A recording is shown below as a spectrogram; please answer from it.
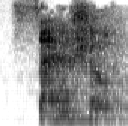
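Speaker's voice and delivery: ordinary talk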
